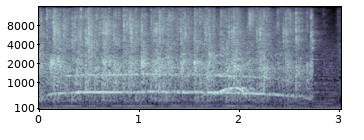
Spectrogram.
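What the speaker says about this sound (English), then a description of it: "I think that deserves a round of applause." An audience at a netball launch event breaks into a round of applause, steady dense clapping that fills the room for about three seconds and then cuts off abruptly, with a faint tone ringing underneath.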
